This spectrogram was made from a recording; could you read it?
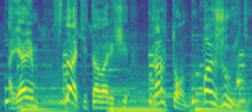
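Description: An actor playing a simple, good-hearted cartoon dog with earnest, folksy phrasing. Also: male voice, high-pitched, very animated, normal speed, music in the background. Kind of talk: cartoon voice acting.

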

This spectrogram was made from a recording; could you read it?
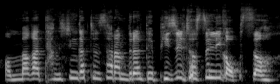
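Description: A woman's voice: high-pitched, fast, a bit bright. A woman voicing a young girl who stands up to debt collectors for her mother, defiant and indignant.

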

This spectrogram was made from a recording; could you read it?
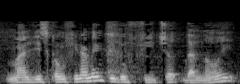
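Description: An actor in an Italian radio drama playing a dismissive, patronising police superior with a formal, pompous manner. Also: male voice, medium pitch, lively intonation, moderate pace, a little mellow, dull audio, lightly acted.

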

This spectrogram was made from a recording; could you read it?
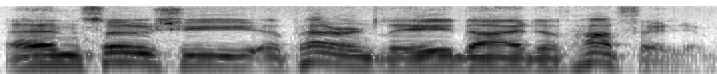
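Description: Guy doing a brisk police boss, lively up-and-down voice, old radio play feel. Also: medium pitch, close to an everyday voice. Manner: brisk questioning. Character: senior police officer, brisk and curt. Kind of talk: vintage radio drama acting.

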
